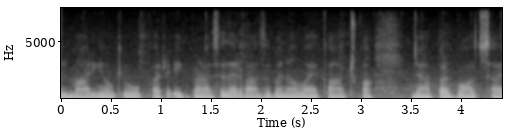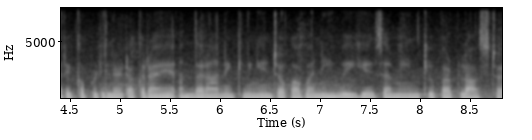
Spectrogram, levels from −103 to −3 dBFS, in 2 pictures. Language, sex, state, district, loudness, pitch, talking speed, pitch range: Hindi, female, Uttar Pradesh, Ghazipur, -33 LUFS, 240 Hz, 225 wpm, 235-245 Hz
